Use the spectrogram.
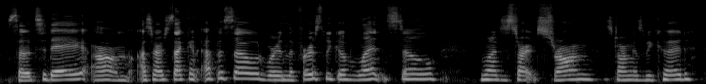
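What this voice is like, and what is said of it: Sniffly, congested voice. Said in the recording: “You'll hear it in my voice. ... I'm a little sniffly today”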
